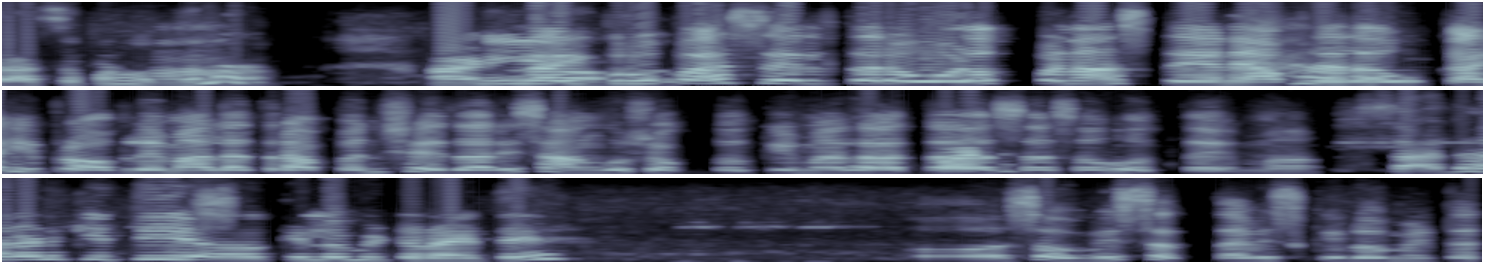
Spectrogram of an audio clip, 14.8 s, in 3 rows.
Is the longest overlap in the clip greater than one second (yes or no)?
no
